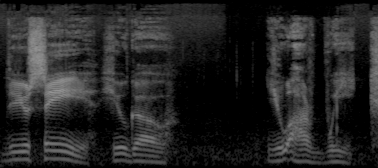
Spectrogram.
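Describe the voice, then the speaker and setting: An actor playing a cold, silky, manipulative schemer in a video game, measured and quietly mocking. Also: male voice, mid-range voice, animated, slight background noise. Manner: measured, taunting, near-whispering at times. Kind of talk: video game cutscene acting. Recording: game music behind the voice.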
